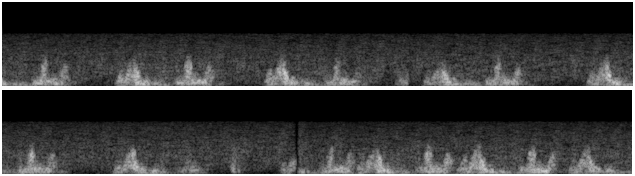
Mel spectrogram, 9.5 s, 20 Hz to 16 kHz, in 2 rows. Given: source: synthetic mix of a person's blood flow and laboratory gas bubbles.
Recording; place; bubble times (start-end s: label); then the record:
Doppler ultrasound of blood flow; precordium
6.44-6.52 s: bubbles
From the record:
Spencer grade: 1 (occasional bubble signal discernible with the cardiac motion signal, with majority of cardiac periods free of bubbles); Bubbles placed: only in the low amplitude regions of the cardiac cycle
